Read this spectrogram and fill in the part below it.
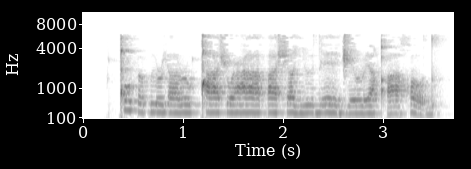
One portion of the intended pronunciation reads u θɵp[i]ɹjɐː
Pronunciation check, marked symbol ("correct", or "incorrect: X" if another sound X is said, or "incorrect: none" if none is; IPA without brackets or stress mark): incorrect: ɨ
